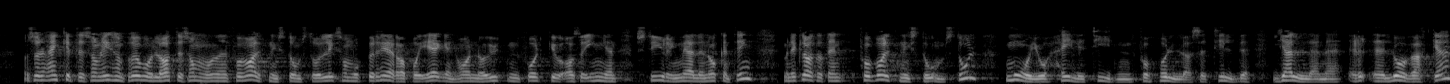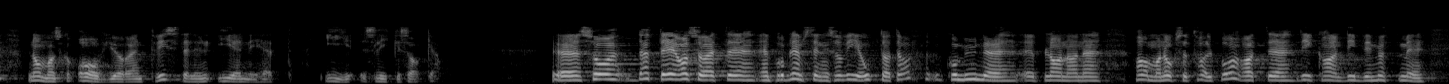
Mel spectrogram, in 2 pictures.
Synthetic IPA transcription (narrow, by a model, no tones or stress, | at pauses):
ɔsɔɛd̪ɛɛŋkəlt̪əsɔmlɪksɔmpʰɾøːʋəɾɔlɑːt̪əsɔmɔmæɪnfɔɾʋɑlt̪nɪŋsd̪ʊmst̪uːllɪksɔmʊpəɾeːɾəɾpʰɔeːɡənhɔnːɔʉːt̪n̩fɔlkəɑlsɔɪŋːənst̪yːɾɪŋmɛːɛlːənɔkːənt̪ʰɪŋːmɛnd̪ɛklɑːɾʈt̪ɑt̪æɪnfɔɾʋɑlt̪nɪŋsd̪ʊmst̪uːlmojʊhæɪlət̪ʰiːd̪nfɔɾhɔlːɑsæɪt̪ʰɪld̪ɛjɛlːənəloːʋːæɾkənɔɾmɑnskɑʔɑːʋjøːɾəæɪnt̪ʰʋɪst̪ɛləɾɛneːnɪheːt̪ | ɪsliːkəsɑ̰ːkəɾ | sɔd̪ɛt̪ːəæɾɑlsɔæt̪æɪnpʰɾʊbleːmst̪ɪlːɪŋsɔmʋɪæɾʊpt̪ɑt̪ːɑːʋkʰʊmʉːnəpʰlɑːnɑnə | hɑɾmɑnɔksɔt̪ʰɑːlpʰɔɑt̪d̪ɪkʰɑnd̪ɪbliːmœt̪ːmɛ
